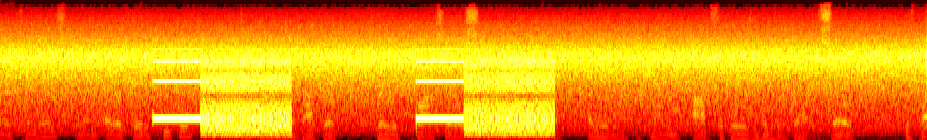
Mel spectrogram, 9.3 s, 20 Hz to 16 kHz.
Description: POCSAG pager data (1200 baud), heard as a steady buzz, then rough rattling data, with radio hiss, a squelch burst at the end and speech in English.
